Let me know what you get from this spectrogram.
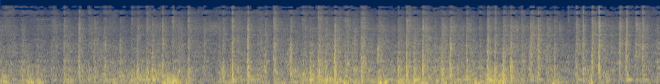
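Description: Passenger train running over the rails, heard through an open carriage window: wheel and track clatter with a continuous rattle of sharp, irregular clicks.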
